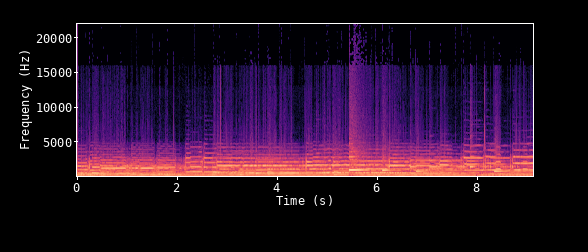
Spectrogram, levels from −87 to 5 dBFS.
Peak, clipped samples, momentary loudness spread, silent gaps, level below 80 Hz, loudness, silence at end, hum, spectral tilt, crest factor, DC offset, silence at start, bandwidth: 0 dBFS; under 0.1%; 4 LU; none; -38 dBFS; -10 LUFS; 0 s; none; -6.5 dB/octave; 10 dB; under 0.1%; 0 s; 15.5 kHz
